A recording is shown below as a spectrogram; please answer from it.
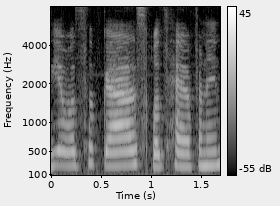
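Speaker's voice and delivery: slight southern Texas drawl. Describing slipping into a drawl around Texans, bit of a Texas drawl. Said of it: "going into a bit of a drawl".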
